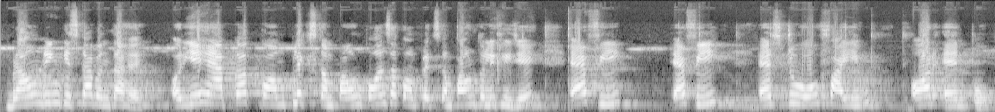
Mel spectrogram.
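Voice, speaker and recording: High-voiced woman teaching chemistry in a hall. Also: darkish tone. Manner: quizzing students and answering her own questions; urges students to write fast. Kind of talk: classroom lecture, dictating notes. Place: classroom. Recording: long hall reverb.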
